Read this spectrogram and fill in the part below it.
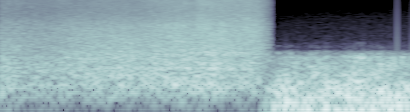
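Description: A wave crashes and splashes against rocks.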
